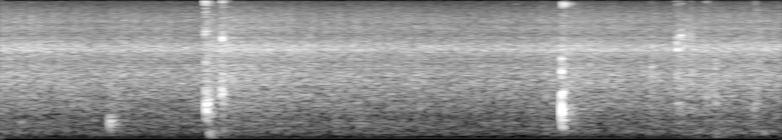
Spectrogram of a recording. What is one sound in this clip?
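Stone blocks are placed with short, dull knocks.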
